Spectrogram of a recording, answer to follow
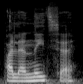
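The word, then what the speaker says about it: паляниця: So if you are Russian speaking, you cannot pronounce the word palanitsa in correct way. They try to Google translate it, and we have the word polunitsa in Ukrainian, which is strawberry, not a bread.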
